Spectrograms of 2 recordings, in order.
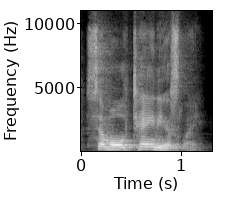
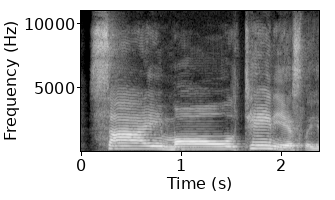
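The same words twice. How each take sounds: First: It is said in a British accent. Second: It is said in an American accent. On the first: "You can pronounce it using the British pronunciation" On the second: "This is the American pronunciation"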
